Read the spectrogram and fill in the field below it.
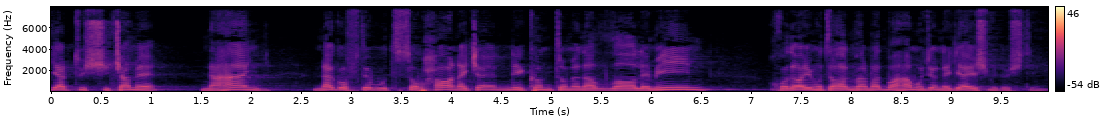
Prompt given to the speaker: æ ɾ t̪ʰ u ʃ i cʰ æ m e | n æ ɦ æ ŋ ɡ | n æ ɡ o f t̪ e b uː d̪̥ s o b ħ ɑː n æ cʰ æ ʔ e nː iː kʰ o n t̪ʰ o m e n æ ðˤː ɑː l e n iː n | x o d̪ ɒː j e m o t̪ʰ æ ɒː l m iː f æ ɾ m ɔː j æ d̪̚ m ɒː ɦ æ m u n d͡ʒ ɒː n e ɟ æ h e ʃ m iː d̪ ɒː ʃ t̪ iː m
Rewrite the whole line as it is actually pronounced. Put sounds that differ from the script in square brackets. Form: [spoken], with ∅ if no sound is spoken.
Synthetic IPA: æ ɾ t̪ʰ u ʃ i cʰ æ m e | n æ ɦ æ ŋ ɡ | n æ ɡ o f t̪ e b uː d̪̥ s o b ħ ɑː n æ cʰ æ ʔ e nː iː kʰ o n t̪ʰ o m e n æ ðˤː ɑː l e [m] iː n | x o d̪ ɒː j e m o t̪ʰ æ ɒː l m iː f æ ɾ m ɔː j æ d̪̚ m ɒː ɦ æ m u n d͡ʒ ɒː n e ɟ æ h e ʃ m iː d̪ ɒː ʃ t̪ iː m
